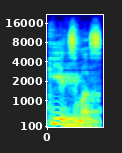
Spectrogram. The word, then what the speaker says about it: chiasmus: आगे देखिएगा, किएज्मस, बहुत सारे लोग तो इसको सही तरीके से उच्चारण ही नहीं कर पाते हैं, इसका प्रोनाउंसिएशन ही ठीक से नहीं कर पाते हैं। तो इसका है किएज्मस, इसलिए मैंने इसका प्रोनाउंसिएशन भी यहाँ लिख दिया है।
